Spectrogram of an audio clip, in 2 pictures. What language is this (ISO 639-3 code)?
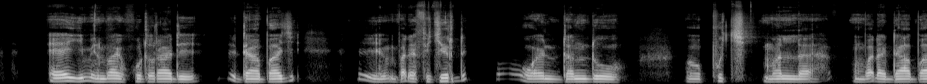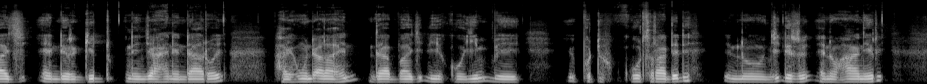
ful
